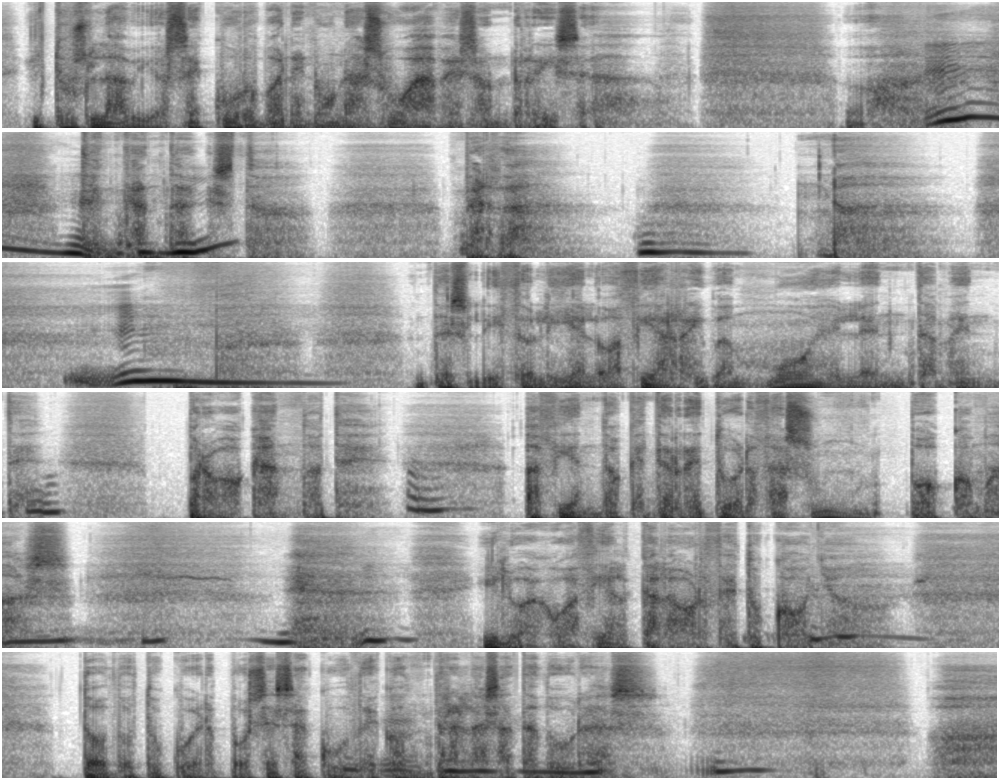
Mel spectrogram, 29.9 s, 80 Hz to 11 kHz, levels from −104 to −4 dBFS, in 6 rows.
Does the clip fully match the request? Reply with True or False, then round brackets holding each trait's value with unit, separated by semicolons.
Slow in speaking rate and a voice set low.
True (90 wpm; 110 Hz)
